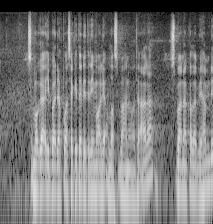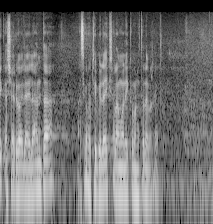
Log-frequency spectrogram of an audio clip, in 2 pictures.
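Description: A man recites in a melodic voice into a microphone.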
